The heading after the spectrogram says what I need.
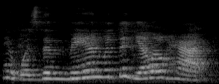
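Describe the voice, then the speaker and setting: A woman reads a children's storybook aloud in an expressive way, drawing out words for young listeners. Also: high-pitched. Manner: expressive, drawn-out words and loud acted exclamations for young listeners. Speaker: storybook reader. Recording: roomy home recording, distant mic.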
